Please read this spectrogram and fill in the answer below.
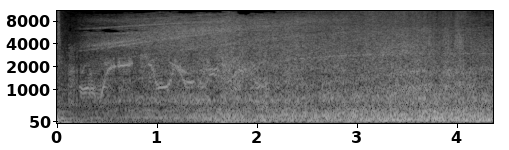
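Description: Jet fighter engine noise: a loud, steady rush with a thin whine rising slowly in pitch through it.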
